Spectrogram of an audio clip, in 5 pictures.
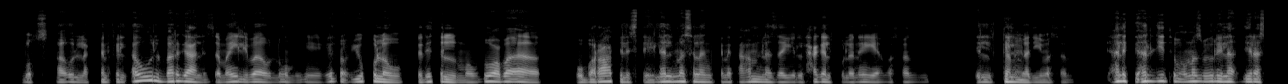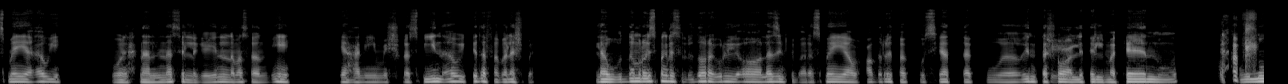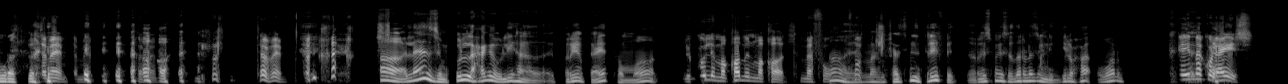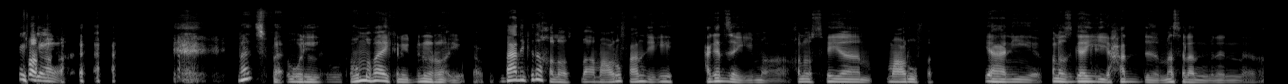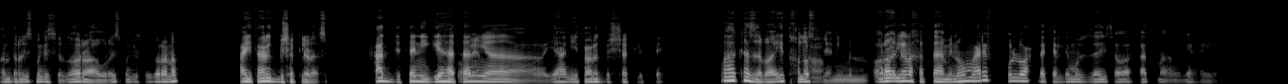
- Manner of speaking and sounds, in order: tapping; laugh; laughing while speaking: "تمام تمام"; laugh; giggle; laughing while speaking: "آه"; laugh; laugh; chuckle; chuckle; giggle; chuckle
- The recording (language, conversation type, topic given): Arabic, podcast, بتحس بالخوف لما تعرض شغلك قدّام ناس؟ بتتعامل مع ده إزاي؟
